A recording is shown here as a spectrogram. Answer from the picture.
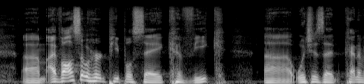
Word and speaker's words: Kveik: And I guess there's, the V is definitely has to be harder. I think that was something like you mentioned that some people were like stemming away from, like Quake or Kveik. But it's Kveik, I hope.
